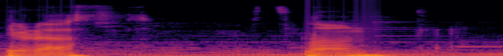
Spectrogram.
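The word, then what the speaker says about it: Irathlone: be taking dinner if um erathon and it's pronounced so it's i-r-a-t-h-l-o-n-e your throne like alone but Europe era loan yeah throne but it has more of our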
